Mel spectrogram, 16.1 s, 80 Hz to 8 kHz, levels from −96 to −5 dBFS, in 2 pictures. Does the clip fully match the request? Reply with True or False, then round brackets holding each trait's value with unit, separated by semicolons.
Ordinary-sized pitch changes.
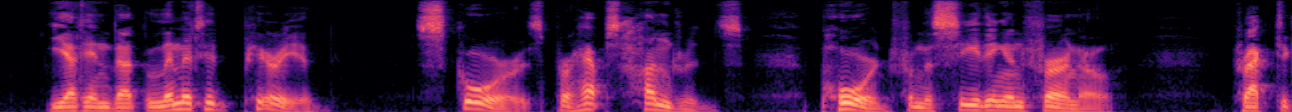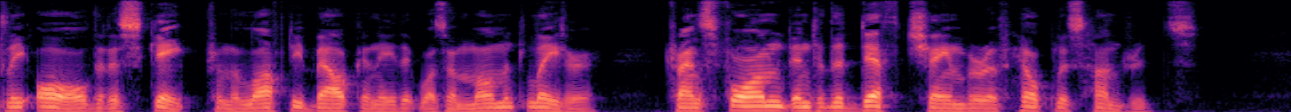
True (3.6 semitones)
